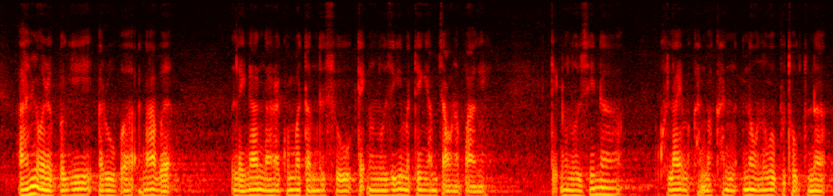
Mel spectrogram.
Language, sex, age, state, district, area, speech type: Manipuri, male, 18-30, Manipur, Bishnupur, rural, spontaneous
